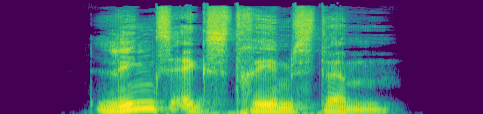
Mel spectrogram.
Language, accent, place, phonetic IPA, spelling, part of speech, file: German, Germany, Berlin, [ˈlɪŋksʔɛksˌtʁeːmstəm], linksextremstem, adjective, De-linksextremstem.ogg
- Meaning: strong dative masculine/neuter singular superlative degree of linksextrem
